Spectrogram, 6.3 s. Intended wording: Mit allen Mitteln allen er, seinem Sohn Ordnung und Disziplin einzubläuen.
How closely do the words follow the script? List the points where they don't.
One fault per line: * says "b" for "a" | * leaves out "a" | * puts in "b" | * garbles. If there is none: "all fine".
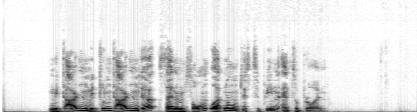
all fine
